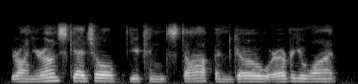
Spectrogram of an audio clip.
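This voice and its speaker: In a normal speaking voice, a man talks at a fairly quick pace and a fairly high pitch. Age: 60s. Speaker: retired geologist, long-distance cyclist. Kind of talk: interview.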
